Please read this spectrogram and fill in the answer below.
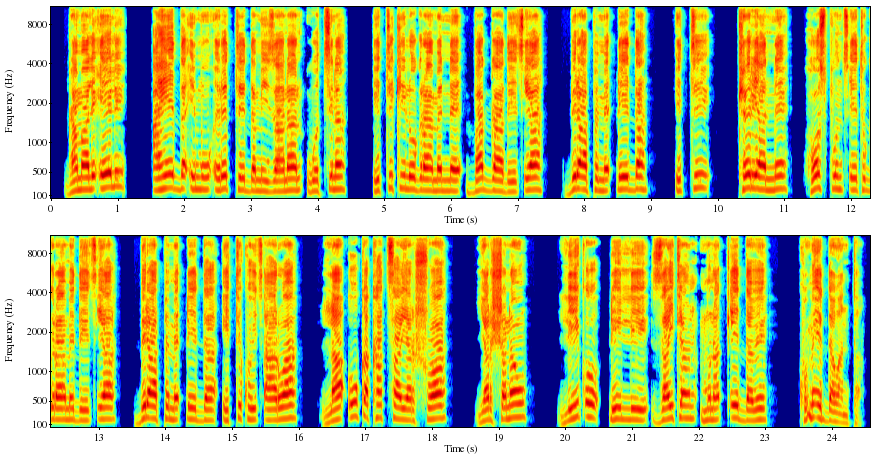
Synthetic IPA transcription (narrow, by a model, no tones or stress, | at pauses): ɡɐmɐlɪʔe̞ːlɪ | ʔɐhe̞ːd̪ːɐʔɪmːʊʔɛɾɛt̪ːe̞ːd̪ːɐmiːzaːnaːnwɔt͡sːɪnɐ | ɪt̪ːɪkɪloːɡɾaːmɛnːɛbɐɡːaːd̪e̞ːt͡sʼːɪjaː | bɪɾaːpːɛmɛɗe̞ːd̪ːɐ | ɪt̪ːɪ | kɛɾɪjaːnːɛ | hoːspʊnt͡sʼeːt̪ʊɡɪɾaːmɛd̪e̞ːt͡sʼːɪjaː | bɪɾaːpːɛmɛɗːe̞ːd̪ːɐɪt̪ːɪkʊjt͡sʼaːɾʊwaː | laːʔuːkːɐkɐt͡sːaːjɐɾʃːʊwaː | jɐɾʃːɐnɐw | liːkʼɔɗiːlːiːzɐjt̪ɪjanmʊnɐkʼːe̞ːd̪ːɐwɛ | kʰʊmɛd̪ːɐwɐnt̪ːɐ̥̰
